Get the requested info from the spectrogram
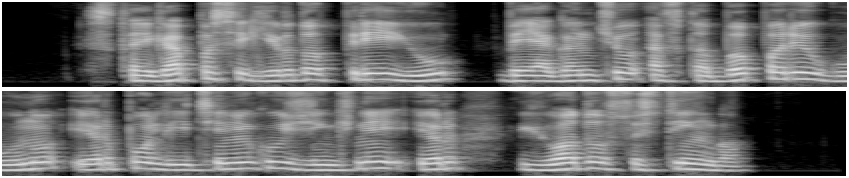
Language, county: Lithuanian, Utena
